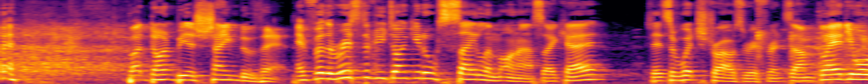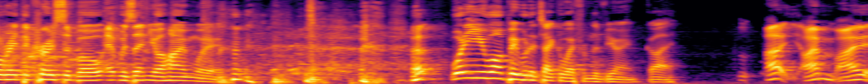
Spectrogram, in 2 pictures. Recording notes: Question and Answer session at Cinefamily, LA. A packed out audience of about 150 fans had their opportunity to ask what needed to be asked. Here are the questions which were off-mic from the crowd.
